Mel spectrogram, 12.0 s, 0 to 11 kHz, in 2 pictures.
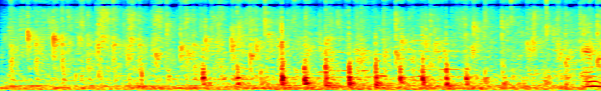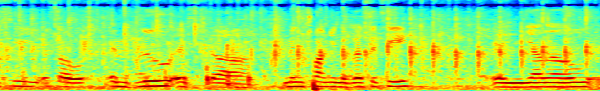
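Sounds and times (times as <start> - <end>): handclaps: 0.0 - 12.0
quiet stadium music: 0.0 - 12.0.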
